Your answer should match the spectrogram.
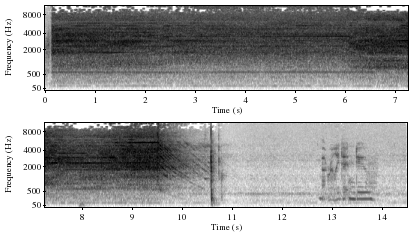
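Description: Dyson Airwrap-dupe hot-air styler blowing: a loud, steady rush of air with a motor whine, switched on suddenly and growing a little louder about six seconds in. After about ten seconds the motor winds down, its whine sinking in pitch, and a sharp click follows.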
